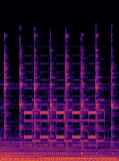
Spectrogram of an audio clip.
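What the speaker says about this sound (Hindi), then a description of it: "क्या बात है मिस्टर विवान, ऐसा कौन सा जरूरी फोन कॉल है जो आप थोड़ा रुक नहीं सकते?" An incoming-call ringtone on a phone chirps in a quick, steady repeating pattern during a tense crime-drama scene, loud and close with a low steady hum beneath and no talking.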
